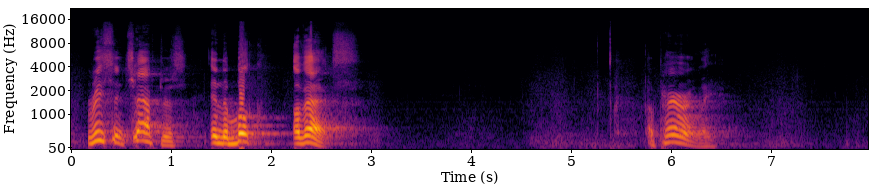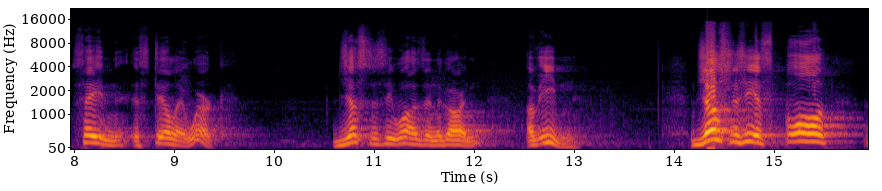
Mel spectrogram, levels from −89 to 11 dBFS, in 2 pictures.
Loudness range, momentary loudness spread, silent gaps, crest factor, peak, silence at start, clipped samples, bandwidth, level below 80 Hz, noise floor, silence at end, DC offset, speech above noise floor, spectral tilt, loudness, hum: 12 LU; 20 LU; none; 18 dB; 0 dBFS; 0.2 s; under 0.1%; 12 kHz; -52 dBFS; -67 dBFS; 0.2 s; under 0.1%; 52 dB; -6.5 dB/octave; -15 LUFS; none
